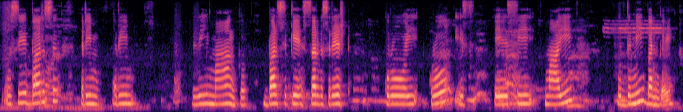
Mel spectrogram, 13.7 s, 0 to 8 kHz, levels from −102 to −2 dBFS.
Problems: background sounds at intervals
